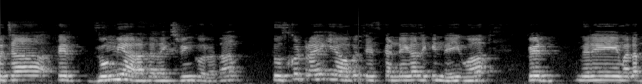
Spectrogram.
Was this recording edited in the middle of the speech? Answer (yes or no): no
